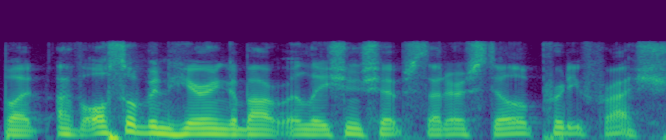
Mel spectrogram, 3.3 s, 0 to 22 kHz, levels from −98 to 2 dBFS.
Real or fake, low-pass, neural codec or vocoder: real; 7.2 kHz; none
